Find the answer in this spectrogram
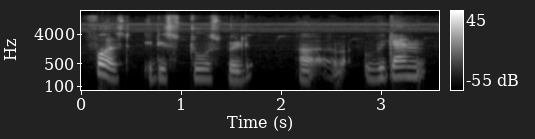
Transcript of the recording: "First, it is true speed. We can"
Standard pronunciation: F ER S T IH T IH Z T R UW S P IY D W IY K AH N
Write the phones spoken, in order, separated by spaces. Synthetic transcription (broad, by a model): F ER S T IH T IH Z T UW S P IY D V IY K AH N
